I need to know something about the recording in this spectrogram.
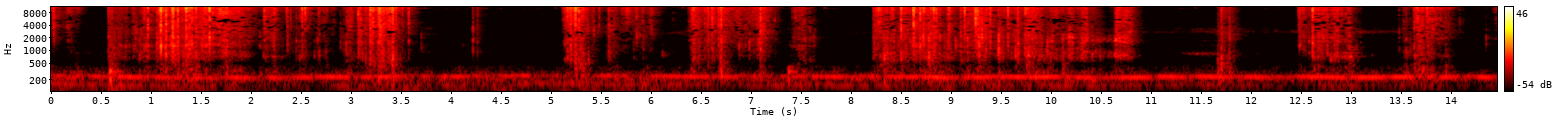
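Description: Paper and paperboard rustling and crinkling as hands lift a paper-wrapped packet of fries out of a Happy Meal box and handle the box. It comes in several bursts of a second or two, over a faint steady low hum.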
